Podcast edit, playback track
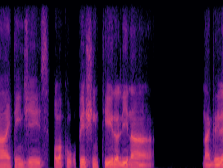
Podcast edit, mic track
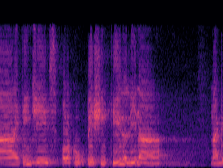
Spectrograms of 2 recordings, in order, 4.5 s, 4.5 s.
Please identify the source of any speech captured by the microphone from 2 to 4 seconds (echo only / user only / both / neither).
echo only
